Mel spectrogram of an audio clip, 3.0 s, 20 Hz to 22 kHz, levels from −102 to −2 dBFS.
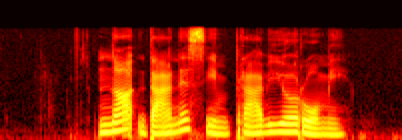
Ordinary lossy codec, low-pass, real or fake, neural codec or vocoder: none; none; real; none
